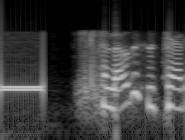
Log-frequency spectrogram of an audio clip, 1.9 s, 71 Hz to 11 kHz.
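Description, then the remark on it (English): A single steady electronic telephone tone sounds for under half a second as a call is placed for a radio prank call on My 1027, cuts off sharply, and after a brief silence a person begins speaking. “I'm giving you a call.”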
